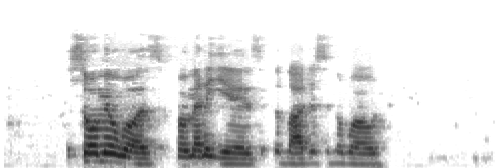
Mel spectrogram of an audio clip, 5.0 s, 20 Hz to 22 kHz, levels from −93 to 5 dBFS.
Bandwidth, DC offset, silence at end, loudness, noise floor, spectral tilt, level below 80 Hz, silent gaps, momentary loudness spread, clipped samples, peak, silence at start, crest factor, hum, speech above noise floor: 9 kHz; under 0.1%; 1.2 s; -16 LUFS; -78 dBFS; -6 dB/octave; -62 dBFS; none; 16 LU; under 0.1%; -2 dBFS; 0.7 s; 16 dB; none; 63 dB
